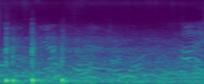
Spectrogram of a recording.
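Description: Fireworks going off: about four sharp bangs come in quick succession within the first second, over the steady chatter of a crowd of onlookers.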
